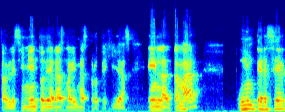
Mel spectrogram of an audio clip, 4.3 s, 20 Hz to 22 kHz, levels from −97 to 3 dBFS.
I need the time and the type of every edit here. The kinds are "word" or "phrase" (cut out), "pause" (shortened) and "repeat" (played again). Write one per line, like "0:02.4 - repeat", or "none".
none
